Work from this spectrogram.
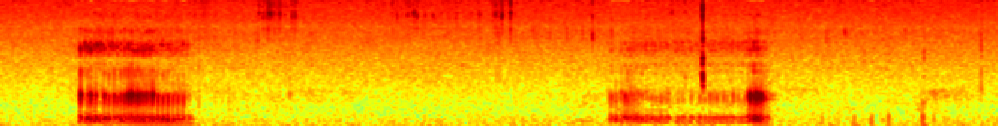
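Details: Snoring duet of two home dogs, Marimo, a female with a bold snore, and the gentler Daigoro; a loud rasping snore, a quiet gap of about three seconds, then a second raspy snore ending in a snort.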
